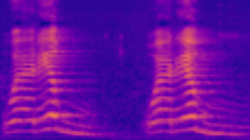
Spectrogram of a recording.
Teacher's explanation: اعطي زمن الضاد وسكنيها وثبتيها مع رخاوة الضاد ما تنسوش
